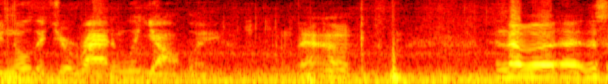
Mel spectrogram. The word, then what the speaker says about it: Yahweh: In English, the transliteration is Yahweh, Y-A-H-W-E-H.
